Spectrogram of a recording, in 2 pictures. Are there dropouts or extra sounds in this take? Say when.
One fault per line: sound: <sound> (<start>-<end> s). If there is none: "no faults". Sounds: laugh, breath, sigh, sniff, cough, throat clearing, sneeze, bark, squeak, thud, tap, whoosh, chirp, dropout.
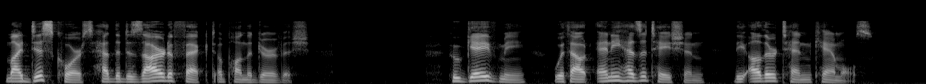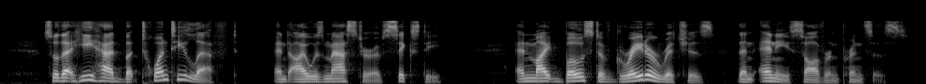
no faults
